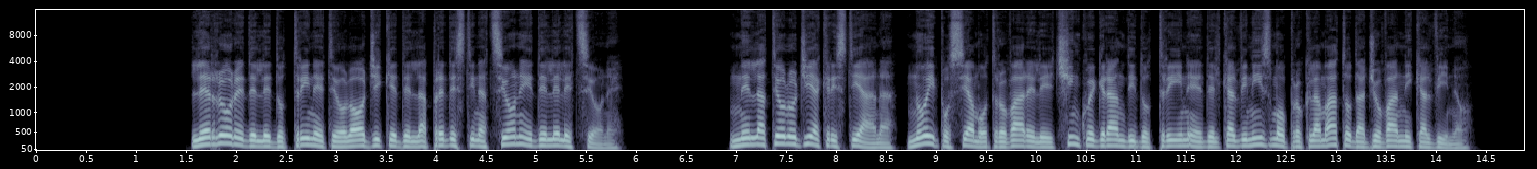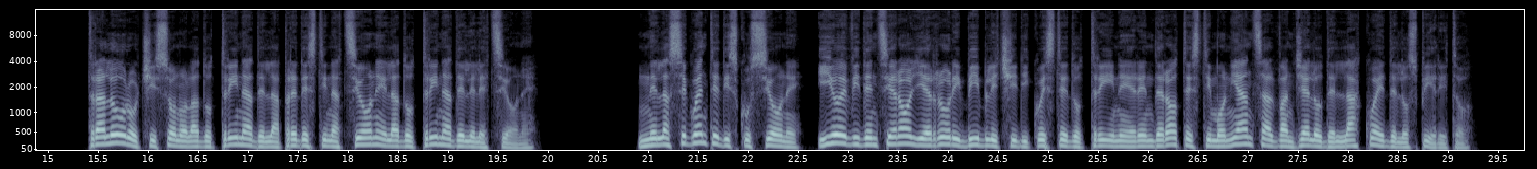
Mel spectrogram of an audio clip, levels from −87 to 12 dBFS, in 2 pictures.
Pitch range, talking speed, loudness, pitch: 125-165 Hz, 115 wpm, -18 LUFS, 145 Hz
